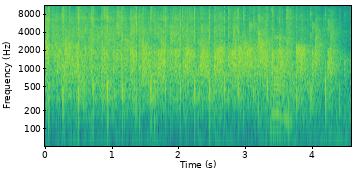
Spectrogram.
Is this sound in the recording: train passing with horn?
no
